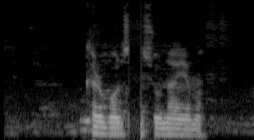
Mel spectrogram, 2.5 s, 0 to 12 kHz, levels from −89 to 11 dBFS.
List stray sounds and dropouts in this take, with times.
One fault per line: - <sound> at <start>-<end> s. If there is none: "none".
- dropout at 1.3-1.4 s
